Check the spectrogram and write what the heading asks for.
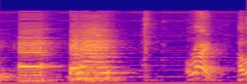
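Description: A person's voice in two short phrases, with a brief rising sound near the end.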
